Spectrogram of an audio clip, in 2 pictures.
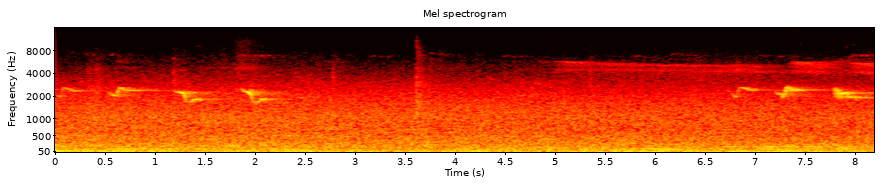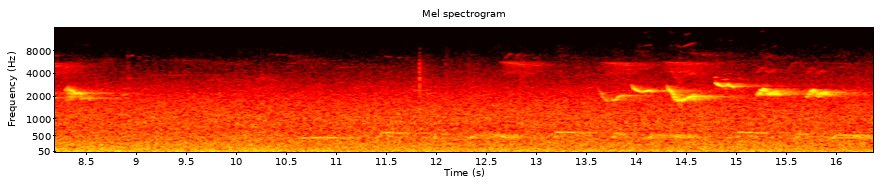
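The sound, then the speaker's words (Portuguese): A pale-breasted thrush (sabiá-barranco) sings short, bright whistled phrases in three separate bursts, faint over a quiet, steady outdoor background. “É mais um sabiá barranco. E eles estão em todas.”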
